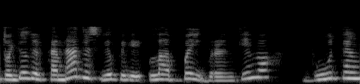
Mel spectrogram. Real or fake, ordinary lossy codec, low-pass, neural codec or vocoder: fake; MP3, 24 kbps; 7.2 kHz; codec, 16 kHz, 1 kbps, FunCodec, trained on Chinese and English, 50 frames a second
